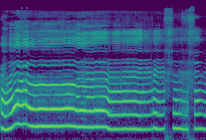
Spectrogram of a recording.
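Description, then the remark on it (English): A voice holds a long, warbling sung note meant to mimic singing underwater, the pitch wobbling slightly and dropping a step midway, then breaking off twice in short gaps near the end. “I'm just trying to make it sound like I was underwater.”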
